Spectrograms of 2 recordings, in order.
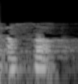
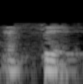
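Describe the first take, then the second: First: The f sound is heavy and thick. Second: The f sound is light and thin. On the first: The speaker calls it wrong. "ما نقولش الصاء" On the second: The speaker calls it right. "هنقول الفاء"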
